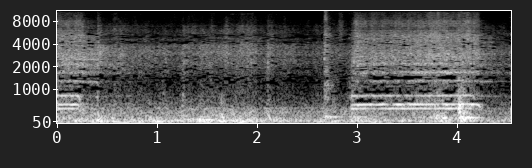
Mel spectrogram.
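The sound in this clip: A passenger train travelling from Shanghai to Shaanxi, heard from inside a compartment, gives a steady loud rumble and rattling clatter with a brief tonal whistle.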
